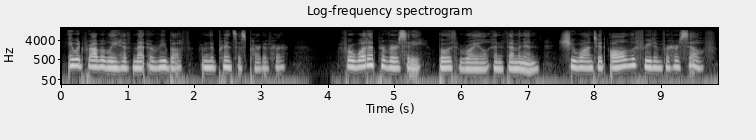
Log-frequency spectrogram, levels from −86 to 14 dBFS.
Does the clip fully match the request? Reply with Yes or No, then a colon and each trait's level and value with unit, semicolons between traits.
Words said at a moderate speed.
Yes: average, 170 wpm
